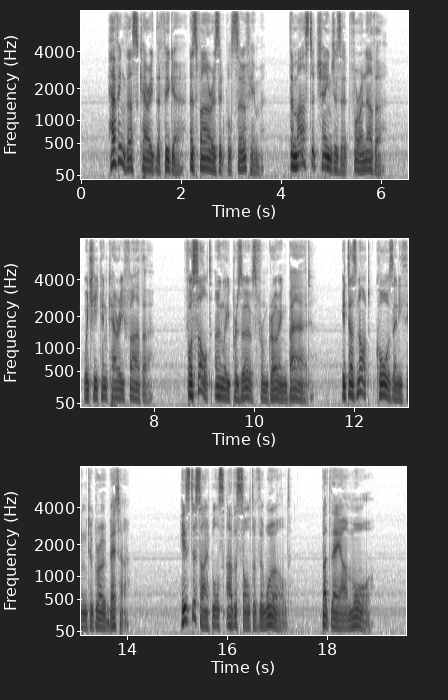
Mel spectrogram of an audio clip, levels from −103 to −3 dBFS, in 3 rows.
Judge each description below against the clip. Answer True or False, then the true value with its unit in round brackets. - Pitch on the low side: True (110 Hz)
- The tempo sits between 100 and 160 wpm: True (155 wpm)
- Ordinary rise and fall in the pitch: True (4.9 semitones)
